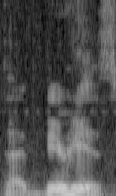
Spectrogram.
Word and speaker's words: Tiberius: No, I mean Tiberius. Yeah, it's pronounced Tiberius.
